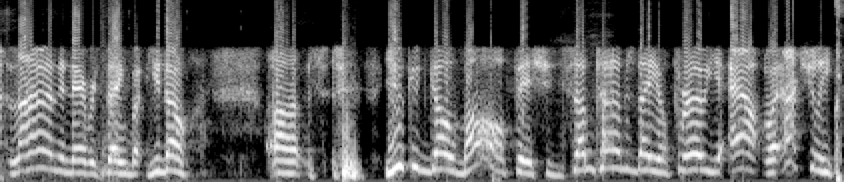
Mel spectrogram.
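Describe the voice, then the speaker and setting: A raised, projected voice with a bright, sharp tone, ordinary pitch variation and a moderate pace. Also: man, extremely high pitch for a man. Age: 70s. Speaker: caller. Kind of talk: phone-in call. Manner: halting, stammering.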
